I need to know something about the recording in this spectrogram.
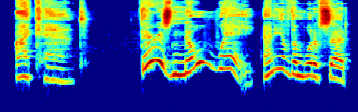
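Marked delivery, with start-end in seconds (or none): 0.2-1.1 put-on breezy, sophisticated tone. Imagining declining one of the girls' invitations: mock-breezy sophisticated voice. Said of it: "in my most breezy, sophisticated voice".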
